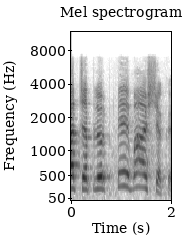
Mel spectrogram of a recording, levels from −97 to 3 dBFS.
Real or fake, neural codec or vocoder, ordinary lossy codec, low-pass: fake; codec, 16 kHz, 0.8 kbps, ZipCodec; Opus, 64 kbps; 7.2 kHz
